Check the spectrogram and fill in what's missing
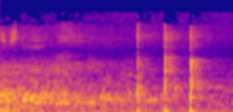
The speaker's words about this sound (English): Wait. Somebody is interrupting. Somebody is clapping. Hey, wait.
